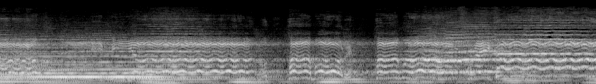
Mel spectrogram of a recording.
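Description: Operatic aria sung in Italian: a high voice holding long notes with wide vibrato over orchestral accompaniment, with a short breath about three seconds in.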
